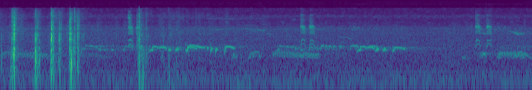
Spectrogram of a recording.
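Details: Large male spotted dove at Ban Khok Noi, Na Chaluai district, Ubon Ratchathani, Thailand, gives wavering, mid-pitched cooing phrases in three bouts, after a quick burst of sharp claps like wingbeats at the start.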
